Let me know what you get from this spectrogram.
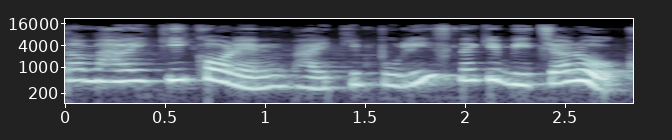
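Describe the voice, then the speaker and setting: The pace is fairly slow. A cartoonish character voice does the talking. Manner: cheeky, comic.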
